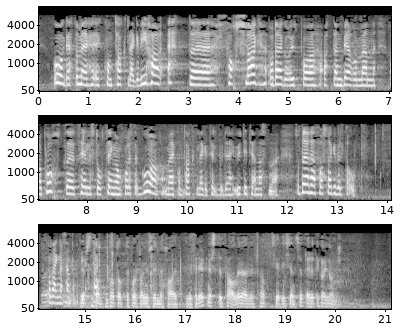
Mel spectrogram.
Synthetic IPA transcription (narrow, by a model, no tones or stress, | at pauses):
ʔɔɡd̪ɛt̪ːəmɛkʰʊnt̪ʰɑkt̪lɛɡəʋɪɦɑɾɛt̪ | fɔɾslɑːɡɔd̪ɛɡoːɾʉːt̪pʰɔɑt̪̚d̪ɛnbeːɾɔmɛn | ɾɑpʰɔɾt̪t̪ʰɪlst̪uːɾət̪ʰɪŋːɔmkʰʊɾlɛt̪ːəɡoːɾmɛkʰʊnt̪ʰɑkt̪lɛɡət̪ʰɪlbʉːd̪əʉːt̪ɪt̪ʰjeːnəst̪nə̰sɔd̪ɛd̪ɛfɔʁslɑːɡəʋɪlt̪ʰɑ̰ːʊ̰pː | pʰɔʋɛɡənɑsɛnt̪əpɑtɾʰɾsn̩ɑt̪n̩t̪ʰɑt̪ːɔt̪əfɔʂɭɑːɡənsɛlhɑɾɾɛfəɾeːʈnɛst̪ət̪ʰɑːləɾæɾɑt̪seːɾɪçɛnsɛt̪d̪æɾɛt̪ːəɾkʰɑɾənɑnəʃn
